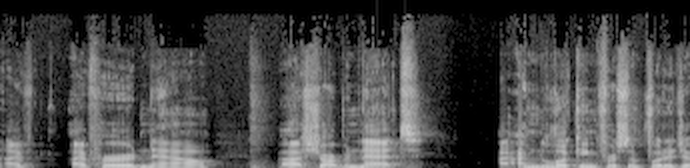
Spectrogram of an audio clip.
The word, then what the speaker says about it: Charbonnet: Well, I mean, everyone seems to be saying Charbonnet.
